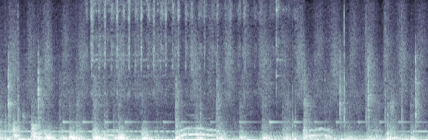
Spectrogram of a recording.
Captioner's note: boy barking and tapping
